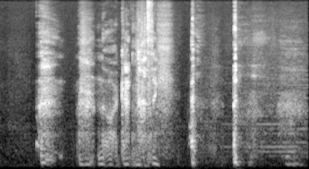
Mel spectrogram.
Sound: coughs

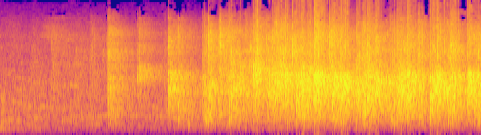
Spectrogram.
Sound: applause

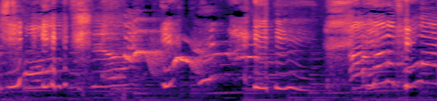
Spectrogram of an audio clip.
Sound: laughing

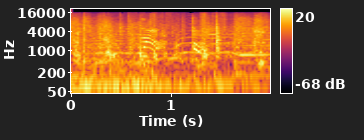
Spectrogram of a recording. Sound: Raya grunts

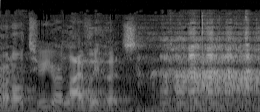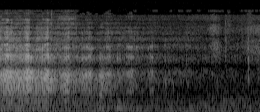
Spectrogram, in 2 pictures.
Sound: audience laughing

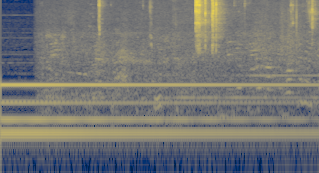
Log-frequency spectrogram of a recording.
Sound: chatter

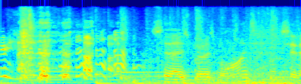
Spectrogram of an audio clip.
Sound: both laughing

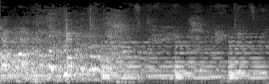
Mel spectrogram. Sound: laughing

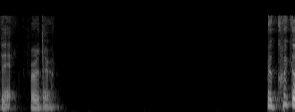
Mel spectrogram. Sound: pause

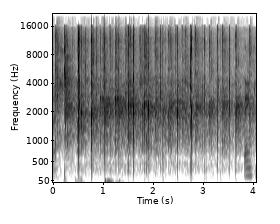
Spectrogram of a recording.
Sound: clapping

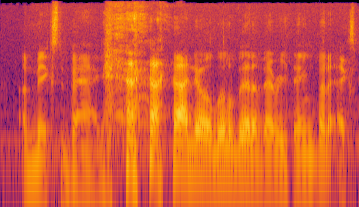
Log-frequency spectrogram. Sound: laugh

